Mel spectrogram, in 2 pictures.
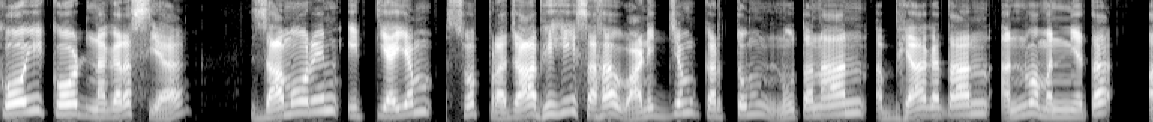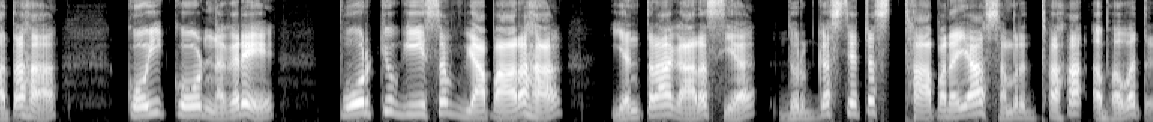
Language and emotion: Sanskrit, neutral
